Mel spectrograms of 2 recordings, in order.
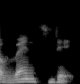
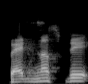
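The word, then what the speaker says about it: Wednesday: डी ए वाई वेनसडे और उसका pronounce एशन कैसा था वेनसडे वेडनेसडे ऐसे नहीं बोलते वेनसडे ित आगे नेक्स्ट थर्सडे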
